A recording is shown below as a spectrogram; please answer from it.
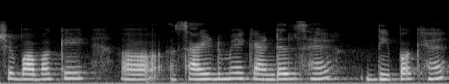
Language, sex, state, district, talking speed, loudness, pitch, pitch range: Hindi, female, Jharkhand, Jamtara, 120 wpm, -17 LUFS, 250 Hz, 240-265 Hz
